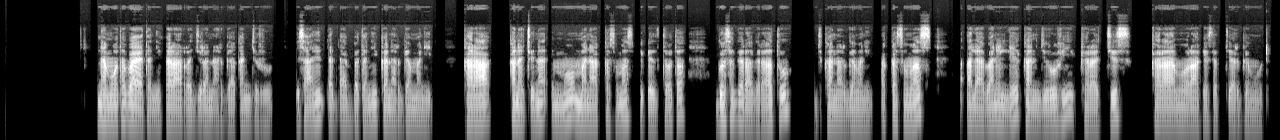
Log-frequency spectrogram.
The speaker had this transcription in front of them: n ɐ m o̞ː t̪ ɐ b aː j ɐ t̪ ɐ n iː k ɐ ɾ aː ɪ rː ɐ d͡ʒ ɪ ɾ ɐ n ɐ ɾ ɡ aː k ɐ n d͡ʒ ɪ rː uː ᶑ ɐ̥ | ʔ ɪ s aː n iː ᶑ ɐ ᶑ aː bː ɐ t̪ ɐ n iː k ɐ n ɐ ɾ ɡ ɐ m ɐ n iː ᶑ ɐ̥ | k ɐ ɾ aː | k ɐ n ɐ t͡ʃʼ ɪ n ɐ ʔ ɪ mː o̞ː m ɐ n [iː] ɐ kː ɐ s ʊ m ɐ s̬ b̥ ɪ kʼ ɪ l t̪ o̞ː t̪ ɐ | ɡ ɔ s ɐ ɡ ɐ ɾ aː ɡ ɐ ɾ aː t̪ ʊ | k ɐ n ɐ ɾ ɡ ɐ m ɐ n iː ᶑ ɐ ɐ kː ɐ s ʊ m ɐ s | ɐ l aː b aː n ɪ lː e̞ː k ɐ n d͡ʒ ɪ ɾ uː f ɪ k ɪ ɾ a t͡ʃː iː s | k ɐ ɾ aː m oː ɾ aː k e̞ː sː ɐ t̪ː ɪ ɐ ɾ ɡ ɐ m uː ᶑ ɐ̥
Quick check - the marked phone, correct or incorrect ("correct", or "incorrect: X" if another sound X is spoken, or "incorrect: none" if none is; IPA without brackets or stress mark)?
incorrect: aː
